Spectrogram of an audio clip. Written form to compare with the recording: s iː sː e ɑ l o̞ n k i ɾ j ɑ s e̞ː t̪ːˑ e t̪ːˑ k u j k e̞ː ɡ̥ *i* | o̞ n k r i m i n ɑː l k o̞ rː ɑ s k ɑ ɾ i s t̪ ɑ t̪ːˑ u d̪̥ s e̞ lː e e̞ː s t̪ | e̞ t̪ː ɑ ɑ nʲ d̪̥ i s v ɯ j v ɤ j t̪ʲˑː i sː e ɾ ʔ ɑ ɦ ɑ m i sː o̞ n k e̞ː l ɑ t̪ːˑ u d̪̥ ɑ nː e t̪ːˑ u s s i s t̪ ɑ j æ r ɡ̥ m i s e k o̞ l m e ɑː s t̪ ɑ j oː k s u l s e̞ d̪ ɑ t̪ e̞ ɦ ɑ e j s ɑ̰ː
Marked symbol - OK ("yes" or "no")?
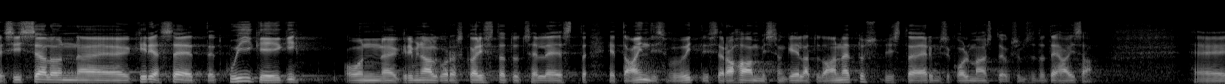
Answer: yes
